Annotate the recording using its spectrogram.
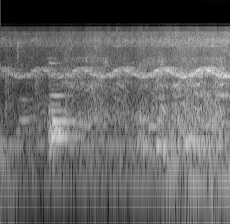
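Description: A single guitar note plucked about half a second in and left ringing, with a faint high wavering tone held underneath.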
